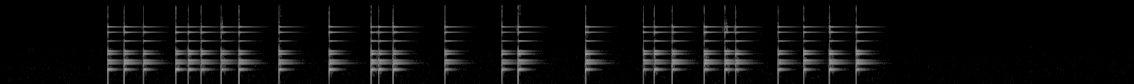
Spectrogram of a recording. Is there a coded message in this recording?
No, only irregular taps on a metal pipe.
